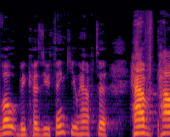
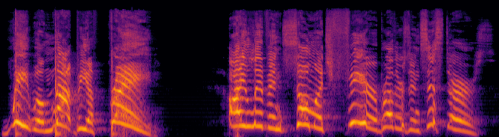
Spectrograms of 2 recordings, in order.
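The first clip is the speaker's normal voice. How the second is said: high, loud, drawn-out declaration; slow, shouted pulpit confession; forceful preaching; 11 semitones higher, 7 dB louder, slower than usual. Real, not acted. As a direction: cry it out slowly to the congregation.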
